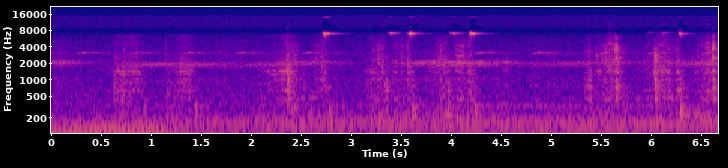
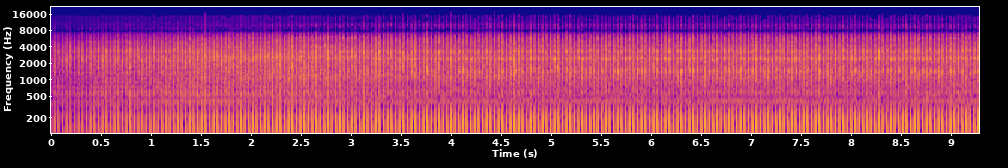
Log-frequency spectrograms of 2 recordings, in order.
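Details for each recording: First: Engine with no spark plug that kept seizing, soaked in PB Blaster and turned by hand with great force: shrill chirping squeaks in short bursts; owner suspects something scored inside the piston/cylinder. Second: Small engine on a Statesman MTD lawn tractor, run with the exhaust removed after a seized, clogged exhaust built pressure and stopped it turning over: loud raw even crackle with no muffler, steady speed, no misses; normal running.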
